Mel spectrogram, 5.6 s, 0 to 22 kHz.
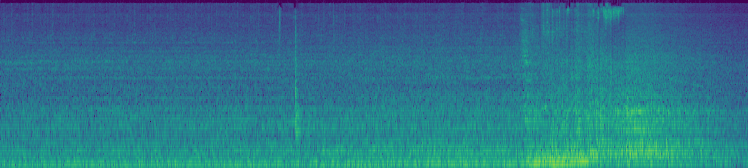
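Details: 1990 Ford Mustang crank-no-start, after base timing set and SPOUT connector refitted: idles evenly, picks up cleanly on a quick rev and falls back smoothly, no misses; now running healthy.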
